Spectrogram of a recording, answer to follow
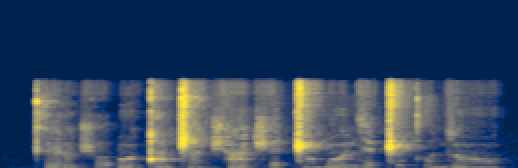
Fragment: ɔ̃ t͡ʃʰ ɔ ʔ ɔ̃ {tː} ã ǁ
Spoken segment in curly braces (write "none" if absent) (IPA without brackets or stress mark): ǃ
